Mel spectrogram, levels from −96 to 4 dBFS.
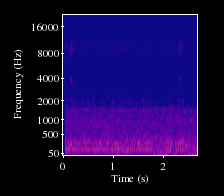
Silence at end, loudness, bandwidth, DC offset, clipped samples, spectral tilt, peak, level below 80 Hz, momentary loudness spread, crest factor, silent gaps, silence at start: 0 s; -66 LUFS; 11 kHz; under 0.1%; under 0.1%; -6.5 dB/octave; -54 dBFS; -78 dBFS; 2 LU; 12 dB; none; 0.05 s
